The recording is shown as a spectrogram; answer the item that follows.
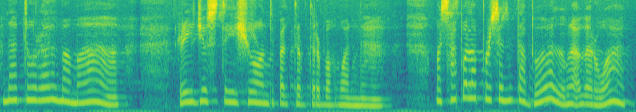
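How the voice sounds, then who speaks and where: A woman's voice: high-pitched, expressive, moderate pace, mellow, recorded from a distance. A woman with an Ilocano accent playing an affectionate young sweetheart and daughter in a romance radio drama. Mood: reassuring.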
